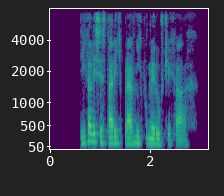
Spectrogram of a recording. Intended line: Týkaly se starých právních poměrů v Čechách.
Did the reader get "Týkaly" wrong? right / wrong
right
